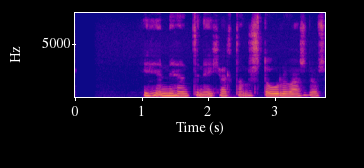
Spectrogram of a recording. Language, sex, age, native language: Icelandic, female, 13, Icelandic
